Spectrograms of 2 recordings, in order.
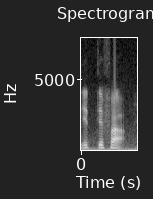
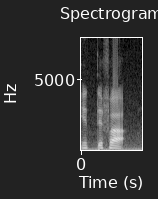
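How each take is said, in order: Both takes have the same delivery.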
